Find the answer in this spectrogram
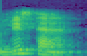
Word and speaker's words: listen: Eu acho que eu escrevi ali no listen, não se pronuncia daquela forma como está escrita. Seria listen, ouvir.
